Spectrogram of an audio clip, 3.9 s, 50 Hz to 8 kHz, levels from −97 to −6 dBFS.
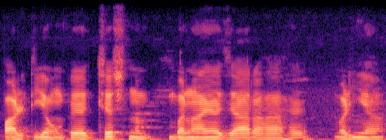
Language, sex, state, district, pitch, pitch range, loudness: Hindi, male, Madhya Pradesh, Katni, 115 Hz, 115-120 Hz, -19 LUFS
